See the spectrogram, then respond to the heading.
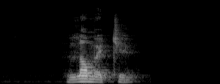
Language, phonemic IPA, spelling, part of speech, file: Dutch, /ˈlɑməcə/, lammetje, noun, Nl-lammetje.ogg
- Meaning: diminutive of lam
